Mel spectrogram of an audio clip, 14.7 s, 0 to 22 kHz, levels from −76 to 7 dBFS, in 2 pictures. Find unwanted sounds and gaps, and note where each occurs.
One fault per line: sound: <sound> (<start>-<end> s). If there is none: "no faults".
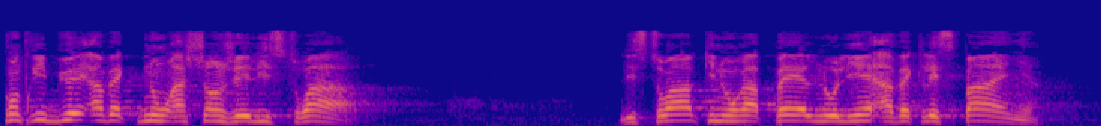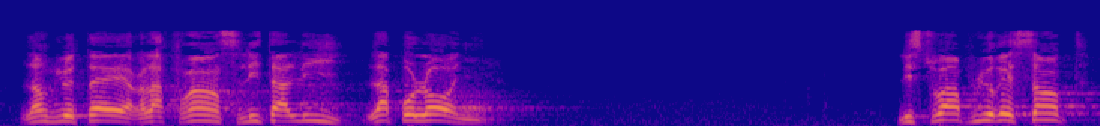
no faults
